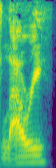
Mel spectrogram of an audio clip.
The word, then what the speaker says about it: Lauri: It's spelled Lauri. But it's pronounced Lowry, kind of like Kyle Lowry from the Miami Heat.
